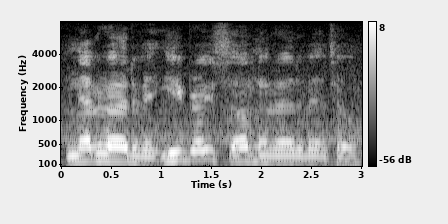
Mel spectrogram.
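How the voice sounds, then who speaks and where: A man's voice: medium pitch, a little fast. A man hosting a casual chat over CB radio. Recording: noisy CB radio transmission.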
